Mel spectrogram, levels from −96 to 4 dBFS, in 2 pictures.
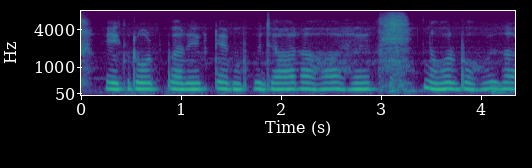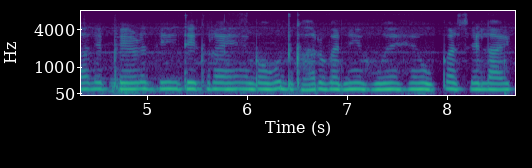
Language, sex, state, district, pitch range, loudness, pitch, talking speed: Bhojpuri, female, Bihar, Saran, 215-225 Hz, -38 LUFS, 220 Hz, 170 wpm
